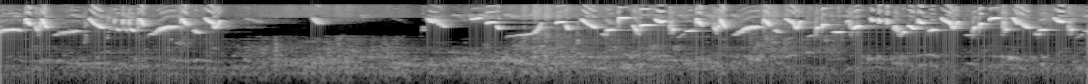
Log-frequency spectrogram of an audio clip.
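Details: Canary singing gacor style: bursts of quick high chirps and slurred whistles, a short pause near the second second, then a long, fast, unbroken stream of bright twittering notes to the end.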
